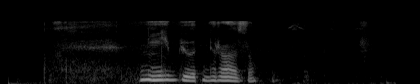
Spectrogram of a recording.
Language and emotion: Russian, angry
